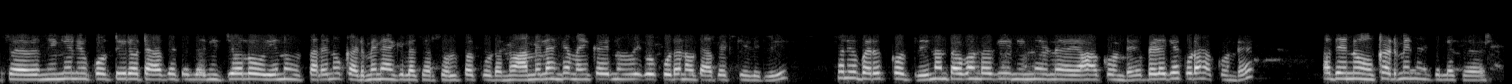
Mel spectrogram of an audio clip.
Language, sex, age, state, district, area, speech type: Kannada, female, 30-45, Karnataka, Bangalore Urban, rural, conversation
